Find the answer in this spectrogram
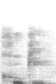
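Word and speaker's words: Kuki: COO cookie or Betty not cookie it's just pronounced kooky who knows you have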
